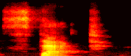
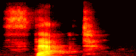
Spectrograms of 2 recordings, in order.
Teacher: When you have an unvoiced sound, end sound, before you add the ed, it makes the t sound for the ed. And it's not a syllable, it's part of the same word. So we say stacked.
